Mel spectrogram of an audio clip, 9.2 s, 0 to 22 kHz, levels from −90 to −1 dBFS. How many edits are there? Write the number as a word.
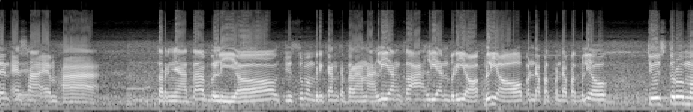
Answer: one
